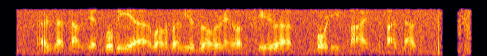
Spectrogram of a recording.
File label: 122 925MHz, scanner radio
